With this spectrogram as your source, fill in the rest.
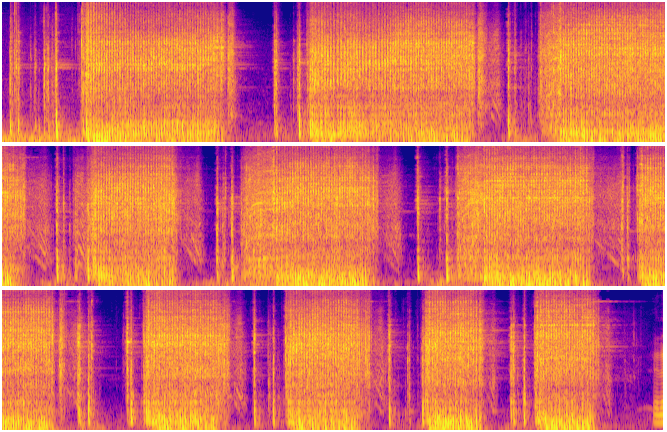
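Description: Impact wrench hammering lug nuts on a Kubota tractor wheel, loud close rattling bursts of roughly a second or two each, separated by short pauses, with no talk.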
